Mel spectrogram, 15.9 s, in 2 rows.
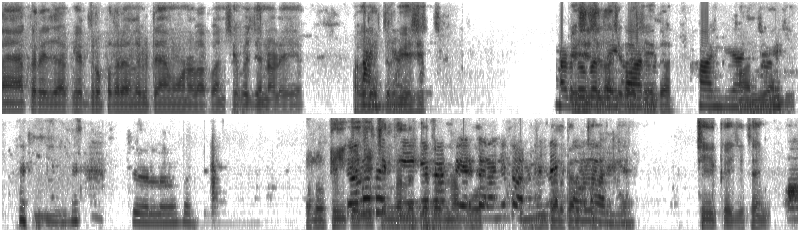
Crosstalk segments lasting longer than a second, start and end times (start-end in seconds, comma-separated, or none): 11.4-12.8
